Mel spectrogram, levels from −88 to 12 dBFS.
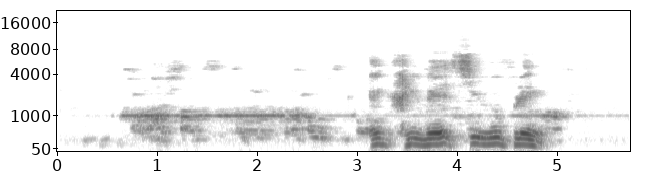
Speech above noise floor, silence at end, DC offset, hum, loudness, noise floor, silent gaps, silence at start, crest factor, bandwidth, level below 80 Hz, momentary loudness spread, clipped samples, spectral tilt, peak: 42 dB; 0.65 s; under 0.1%; none; -32 LUFS; -71 dBFS; none; 0.65 s; 18 dB; 7.6 kHz; -74 dBFS; 18 LU; under 0.1%; -5.5 dB/octave; -14 dBFS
